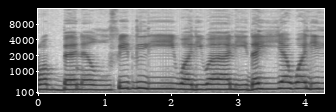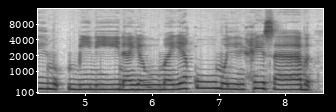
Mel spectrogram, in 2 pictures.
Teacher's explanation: با پر ہم سکون عارضی کر رہے ہیں تو یہاں پر ہم قلقلہ کریں گے. ٹھیک, ربنا اغفر لی ولوالدی وللمؤمنین یوم یقوم الحساب, ربنا اغفر لی ولوالدی وللمؤمنین یوم یقوم الحساب.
